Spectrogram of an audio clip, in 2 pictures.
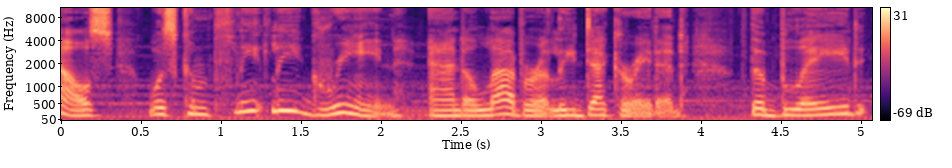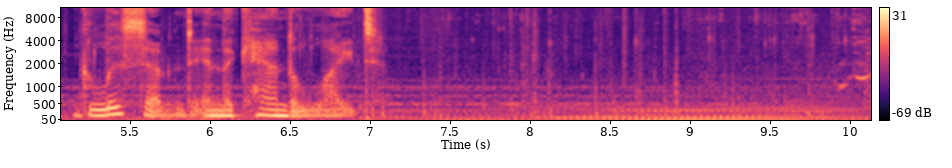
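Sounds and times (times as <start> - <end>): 
speech: 0.0 - 7.2
horse hooves clopping: 3.8 - 10.1.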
